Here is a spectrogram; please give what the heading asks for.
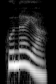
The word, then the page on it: ಕುನಯ: kunaya; Kannada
